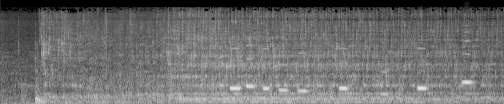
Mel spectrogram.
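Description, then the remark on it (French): Water pours steadily into a container holding tadpoles, adding more water for them, after a short quiet moment, a continuous splashing gush with a few brief higher tones bubbling up as it fills. “bah, euh, aujourd'hui, on a eu des têtards qui vont se transformer en grenouilles et je vais leur mettre de l'eau encore parce qu'il bah, il n'y en a pas assez.”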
